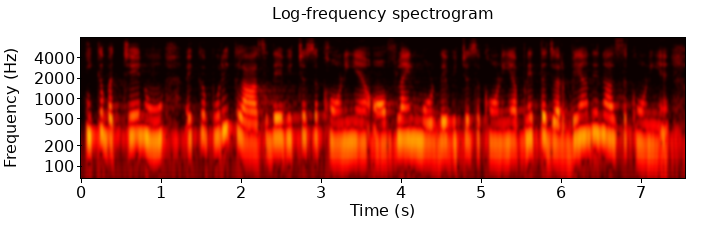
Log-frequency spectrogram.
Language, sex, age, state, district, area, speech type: Punjabi, female, 30-45, Punjab, Patiala, rural, spontaneous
